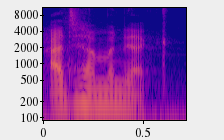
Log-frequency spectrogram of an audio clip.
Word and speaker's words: Atamanuik: The actor is Anthony. I'm going to so butcher this, just like I butchered that entire sentence. Anthony Adamanuik? – Oh. – Atamanuik? Anthony. – Oh, yeah. Okay. Anthony Atamanuik.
